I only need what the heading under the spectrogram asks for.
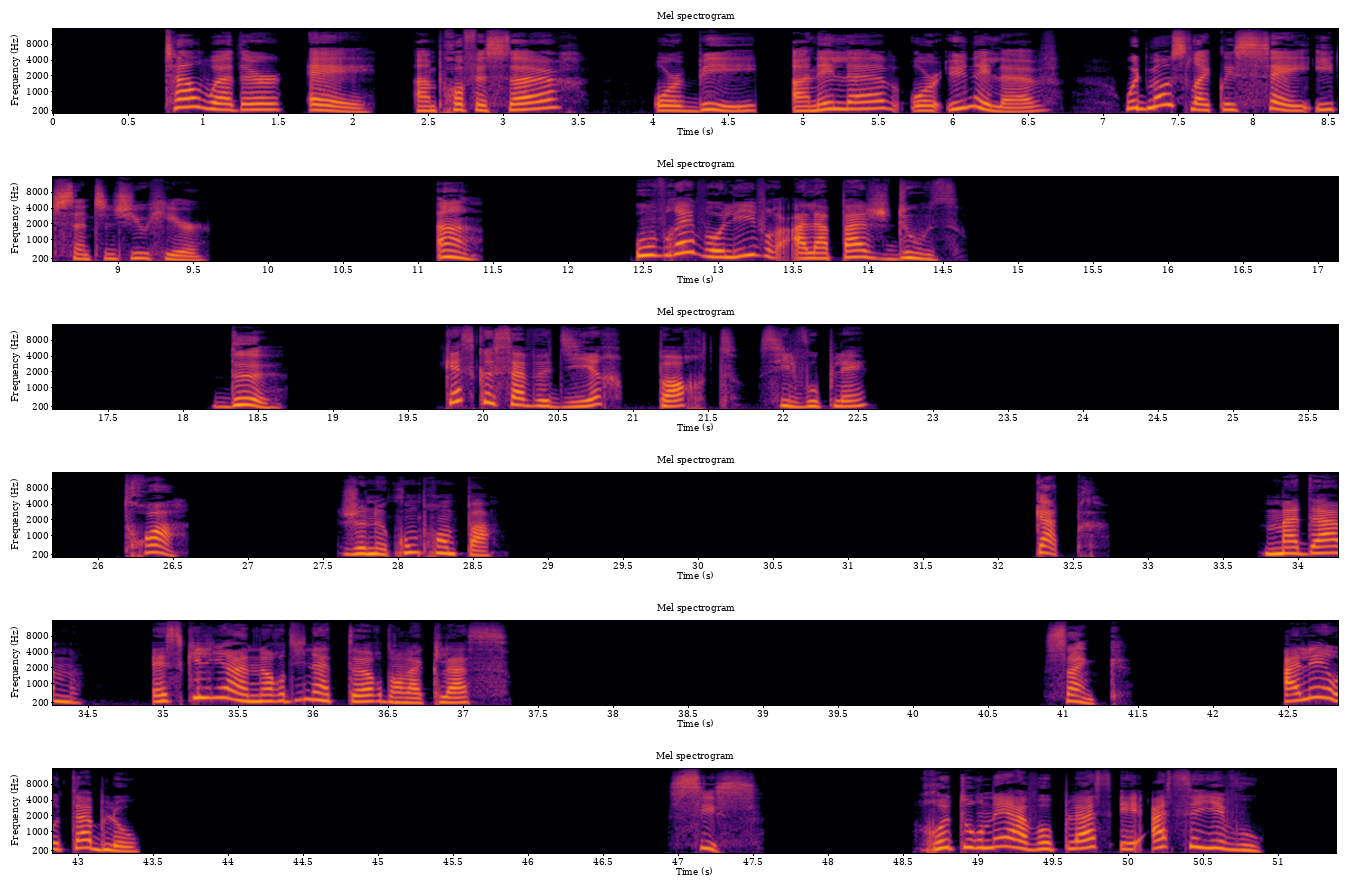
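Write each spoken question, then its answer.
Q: Ouvrez vos livres à la page 12.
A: A: un professeur

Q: Qu'est-ce que ça veut dire, porte, s'il vous plaît?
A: B: un élève

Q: Je ne comprends pas.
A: B: un élève

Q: Madame, est-ce qu'il y a un ordinateur dans la classe?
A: B: un élève

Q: Allez au tableau.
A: A: un professeur

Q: Retournez à vos places et asseyez-vous.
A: A: un professeur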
